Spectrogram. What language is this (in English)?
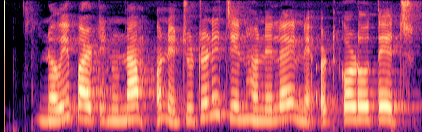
Gujarati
